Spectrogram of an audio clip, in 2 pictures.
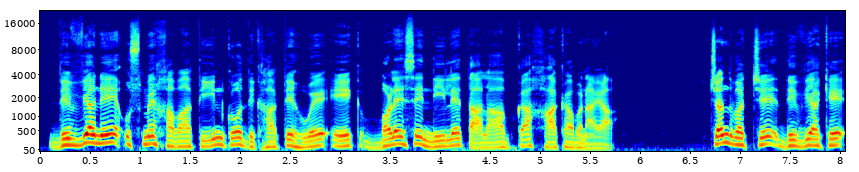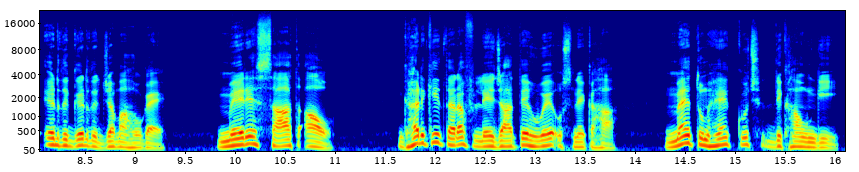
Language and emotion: Urdu, neutral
